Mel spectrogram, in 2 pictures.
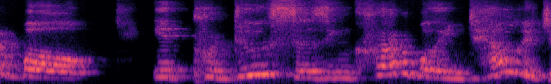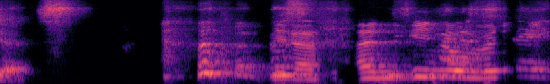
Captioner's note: laughs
